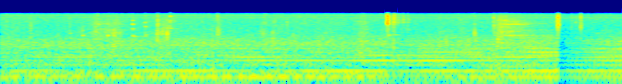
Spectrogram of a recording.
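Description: A steady low mechanical hum with several light, sharp clicks and ticks scattered through it. The level dips briefly near the end.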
